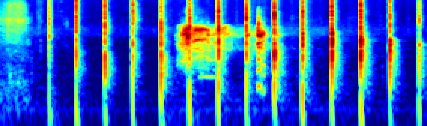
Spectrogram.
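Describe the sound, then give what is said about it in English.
One person claps hands in a steady, brisk rhythm, about fourteen sharp claps, with a brief wordless vocal outburst overlapping the claps midway, imitating how audiences clapped during the film Civil War. “Me clapping like all the people did during Civil War every time happened that wasn't, like, I don't know.”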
